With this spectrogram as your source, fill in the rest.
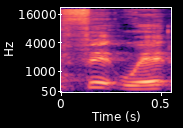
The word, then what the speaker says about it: FitWit: I run a company called FitWit. I know you called Fitbit, but we're two totally different things. I run a gym in Decatur, Georgia. FitWit, Fitbit. I get it. The W, the B, it rhymes.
